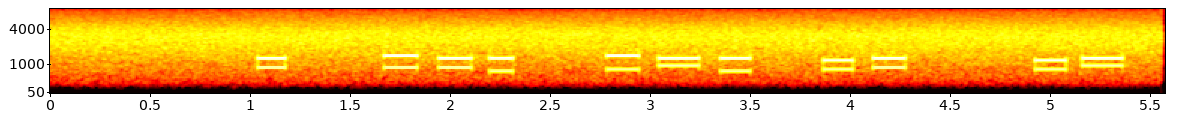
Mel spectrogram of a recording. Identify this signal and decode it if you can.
DTMF, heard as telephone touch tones, dialled by hand, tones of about 160 ms, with phone line noise. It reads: 8 982 602 48 40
